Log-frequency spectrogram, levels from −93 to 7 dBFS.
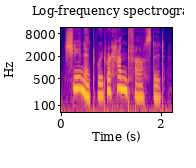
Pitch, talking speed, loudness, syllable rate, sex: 210 Hz, 135 wpm, -14 LUFS, 4.6 syllables/s, female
